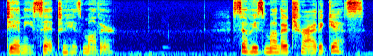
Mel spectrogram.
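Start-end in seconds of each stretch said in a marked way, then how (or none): none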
